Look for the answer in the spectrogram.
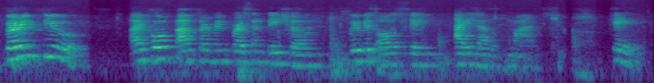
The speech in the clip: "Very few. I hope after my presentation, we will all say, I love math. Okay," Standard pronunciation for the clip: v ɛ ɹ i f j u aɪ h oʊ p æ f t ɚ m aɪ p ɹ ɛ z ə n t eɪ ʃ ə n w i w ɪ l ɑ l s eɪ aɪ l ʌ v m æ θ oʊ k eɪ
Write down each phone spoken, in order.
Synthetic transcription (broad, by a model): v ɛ ɹ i f j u aɪ h oʊ p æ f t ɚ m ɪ p ɹ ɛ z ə n t eɪ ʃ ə n w i w ɪ l ɑ l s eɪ aɪ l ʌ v m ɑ s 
